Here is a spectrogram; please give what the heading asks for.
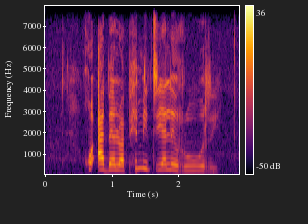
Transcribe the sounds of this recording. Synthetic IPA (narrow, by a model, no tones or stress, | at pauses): χʊʔabɛlwapʰemitʼijalɪruːri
